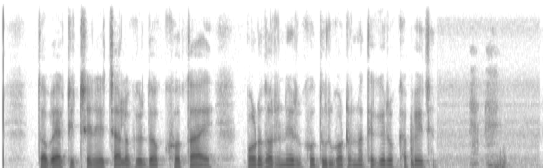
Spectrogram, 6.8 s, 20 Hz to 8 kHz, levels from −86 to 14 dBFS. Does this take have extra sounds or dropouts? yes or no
yes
